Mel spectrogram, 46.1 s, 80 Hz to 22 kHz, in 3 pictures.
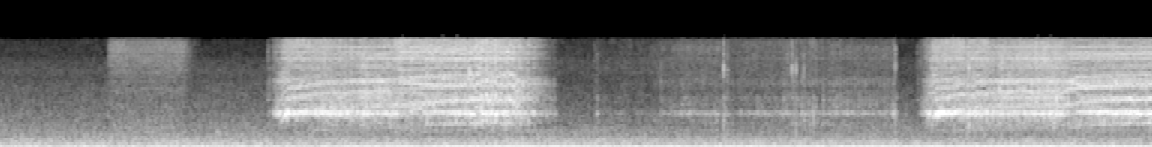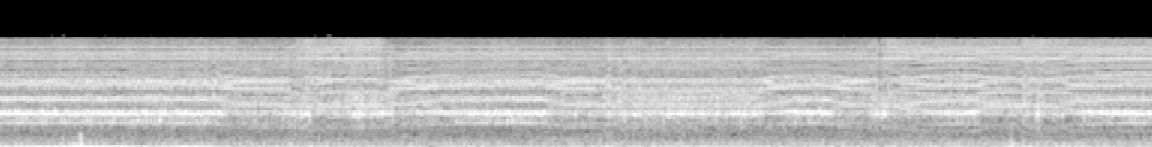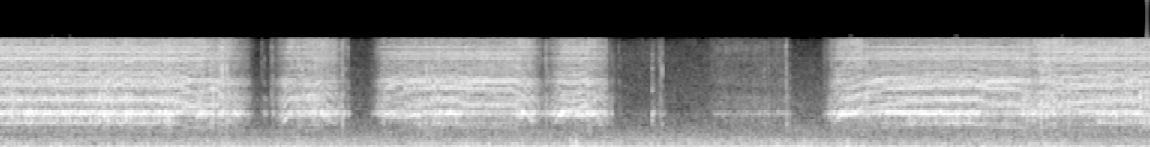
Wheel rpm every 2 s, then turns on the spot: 0, 20, 150, 70, 20, 20, 120, 160, 160, 160, 160, 160, 160, 160, 160, 160, 130, 50, 120, 40, 20, 150, 160.
8-12 38-40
